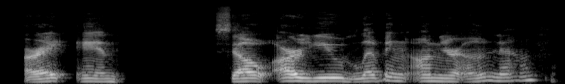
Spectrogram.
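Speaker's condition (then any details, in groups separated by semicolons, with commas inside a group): Traumatic brain injury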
